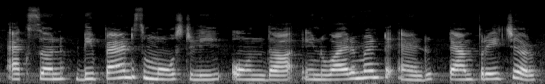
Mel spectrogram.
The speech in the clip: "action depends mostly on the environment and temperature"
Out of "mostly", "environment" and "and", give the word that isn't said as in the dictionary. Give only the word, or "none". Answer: none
